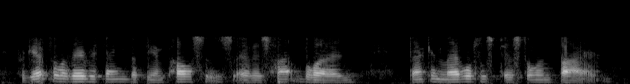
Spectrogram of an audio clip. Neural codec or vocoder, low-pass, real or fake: none; 3.6 kHz; real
